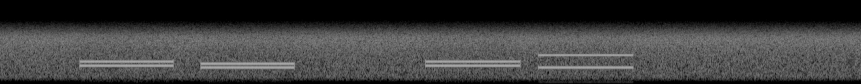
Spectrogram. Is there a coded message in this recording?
Yes: aircraft SELCAL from 0.8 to 6.3 s, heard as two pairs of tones, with radio hiss. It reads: LP-KM LP-KS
